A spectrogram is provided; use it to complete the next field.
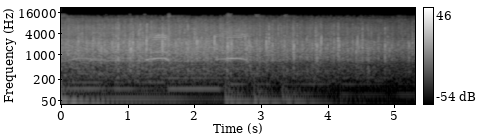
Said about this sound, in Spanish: Un aplauso a la Virgen de Luján. Más fuerte, no siento, más fuerte.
